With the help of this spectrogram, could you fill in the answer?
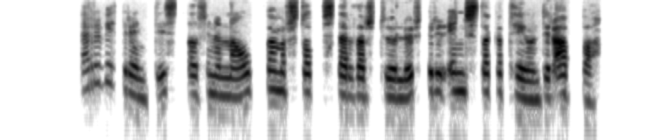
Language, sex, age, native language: Icelandic, female, 20-29, Icelandic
